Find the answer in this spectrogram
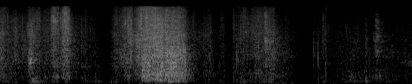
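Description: Plastic bubble wrap rustling and crinkling as it is peeled off a boxed radio, with scattered crackles and one louder, longer rustle about a second and a half in.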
